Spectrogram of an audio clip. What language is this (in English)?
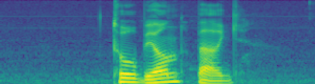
Norwegian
